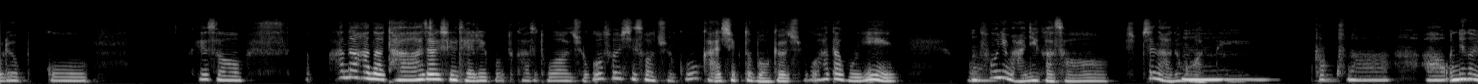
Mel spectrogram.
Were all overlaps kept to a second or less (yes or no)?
yes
